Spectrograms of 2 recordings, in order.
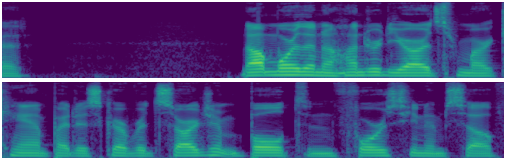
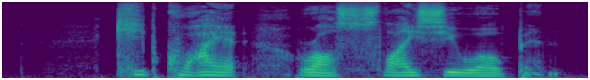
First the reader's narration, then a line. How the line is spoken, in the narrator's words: he whispered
